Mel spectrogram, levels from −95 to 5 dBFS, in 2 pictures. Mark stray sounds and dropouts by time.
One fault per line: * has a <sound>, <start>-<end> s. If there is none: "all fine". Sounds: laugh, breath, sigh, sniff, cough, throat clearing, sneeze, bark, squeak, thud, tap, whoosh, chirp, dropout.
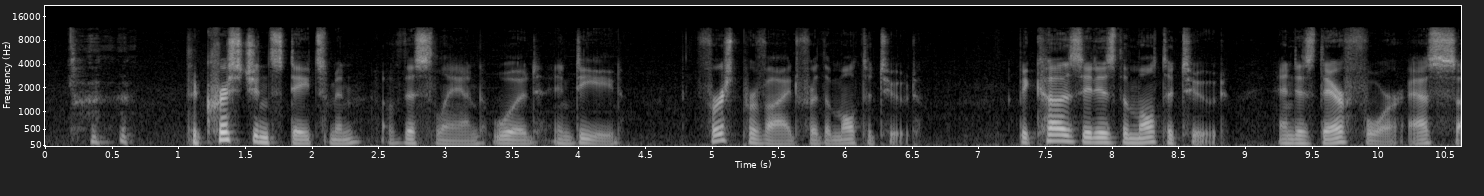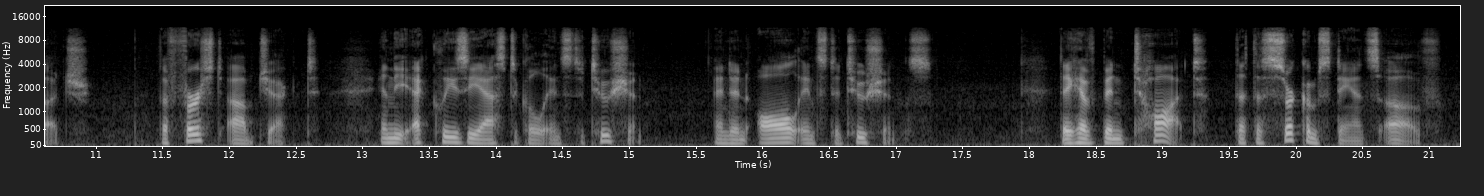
* has a laugh, 0.2-0.7 s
